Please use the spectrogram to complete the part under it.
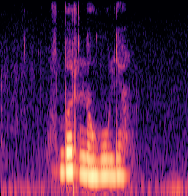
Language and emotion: Russian, neutral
